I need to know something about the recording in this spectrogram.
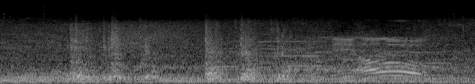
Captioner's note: buses thunking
